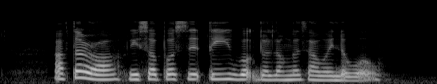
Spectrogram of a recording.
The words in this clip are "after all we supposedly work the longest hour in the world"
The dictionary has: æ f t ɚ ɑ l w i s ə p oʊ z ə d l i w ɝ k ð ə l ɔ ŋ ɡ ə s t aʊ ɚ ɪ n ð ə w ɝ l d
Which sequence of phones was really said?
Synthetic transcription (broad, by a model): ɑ f t ɚ ɑ l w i s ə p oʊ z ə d l i w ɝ k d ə l ɔ ŋ ɡ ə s aʊ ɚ ɪ n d ə w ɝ l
